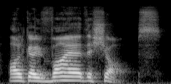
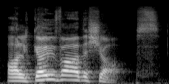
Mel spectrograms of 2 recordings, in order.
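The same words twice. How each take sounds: First: The stress falls on the word via. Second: The stress falls on the word go. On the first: "The second one is highlighting" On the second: "can you hear how I'm stressing the word go"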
